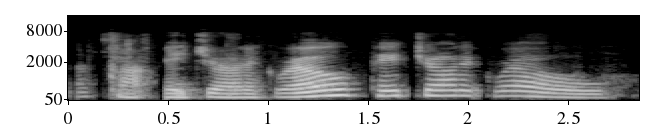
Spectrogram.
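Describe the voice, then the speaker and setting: A woman's voice: on the low side, a little slow, lo-fi sound, slight background noise. A woman chatting casually as a cross-stitch vlogger, rambling a little and correcting herself as she goes. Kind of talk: casual show-and-tell chat.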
